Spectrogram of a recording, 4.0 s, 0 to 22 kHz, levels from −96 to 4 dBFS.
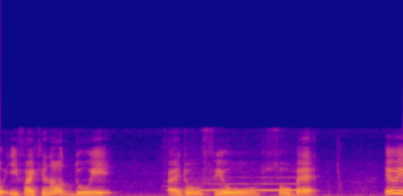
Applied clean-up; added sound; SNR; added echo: none; Wind instrument, woodwind instrument; 11 dB; none.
